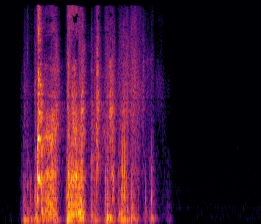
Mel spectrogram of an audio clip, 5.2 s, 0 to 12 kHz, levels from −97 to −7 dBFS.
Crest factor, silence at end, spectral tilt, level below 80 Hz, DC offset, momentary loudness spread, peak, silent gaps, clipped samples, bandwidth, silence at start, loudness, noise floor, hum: 28 dB; 2.15 s; -5 dB/octave; -40 dBFS; under 0.1%; 23 LU; 0 dBFS; none; under 0.1%; 11.5 kHz; 0.45 s; -25 LUFS; -89 dBFS; none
